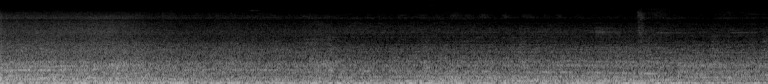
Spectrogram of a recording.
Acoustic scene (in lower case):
subway station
